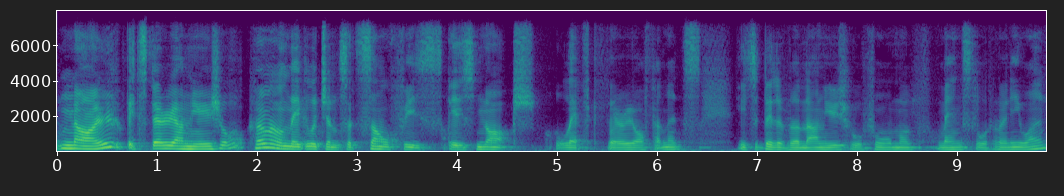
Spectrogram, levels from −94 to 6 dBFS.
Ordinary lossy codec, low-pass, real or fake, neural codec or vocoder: Opus, 64 kbps; 7.2 kHz; fake; codec, 16 kHz, 1 kbps, FunCodec, trained on Chinese and English, 50 frames a second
